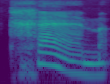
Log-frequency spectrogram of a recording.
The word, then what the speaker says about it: crème: That means the E is longer. Crème as opposed to crème. Okay? But it's still a high E.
